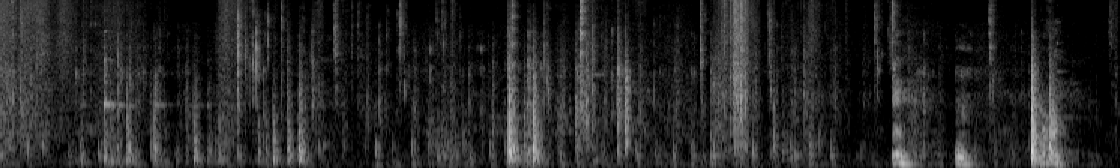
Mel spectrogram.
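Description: Chopsticks and spoons clicking and scraping against ceramic bowls and plates during a meal, in quick irregular clicks, with mouth sounds of eating between them.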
